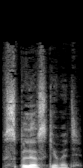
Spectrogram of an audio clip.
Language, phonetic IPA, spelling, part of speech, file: Russian, [ˈfsplʲɵskʲɪvətʲ], всплёскивать, verb, Ru-всплёскивать.ogg
- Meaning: to splash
